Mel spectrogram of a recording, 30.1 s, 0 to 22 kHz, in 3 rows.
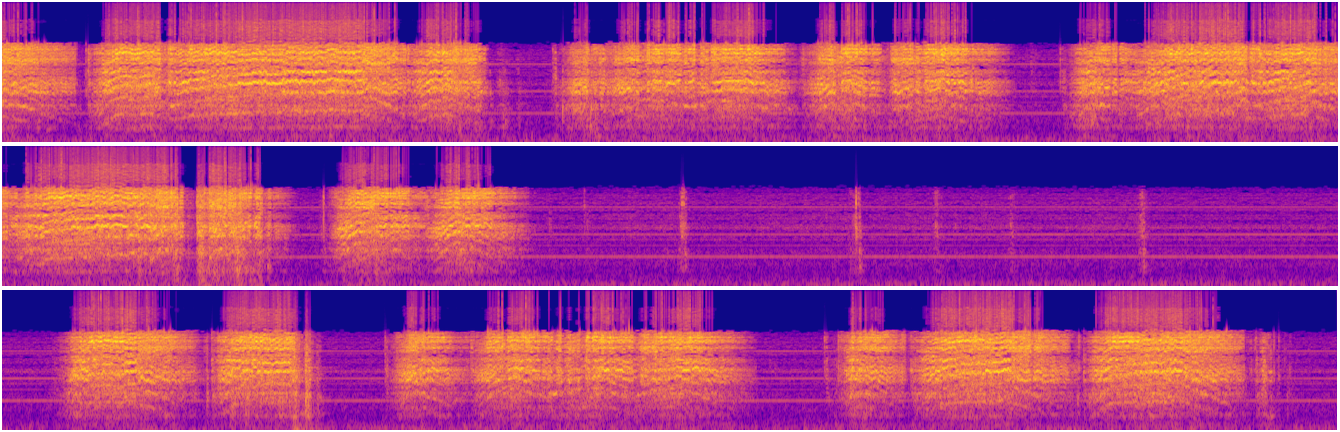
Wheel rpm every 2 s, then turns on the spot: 120, 110, 90, 70, 110, 130, 60, 0, 0, 0, 60, 70, 90, 70, 60.
none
